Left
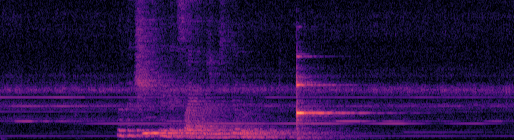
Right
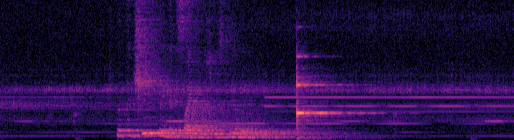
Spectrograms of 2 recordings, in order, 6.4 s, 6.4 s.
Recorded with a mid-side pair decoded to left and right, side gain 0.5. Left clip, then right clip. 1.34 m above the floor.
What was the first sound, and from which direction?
A woman speaking, 40° right.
